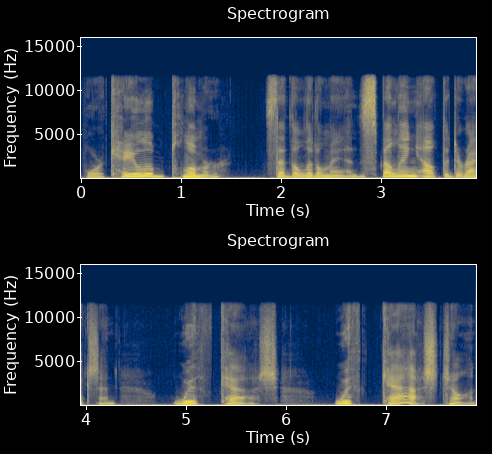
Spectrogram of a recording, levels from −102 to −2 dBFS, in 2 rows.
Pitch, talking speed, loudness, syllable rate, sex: 210 Hz, 120 wpm, -16 LUFS, 3.6 syllables/s, female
